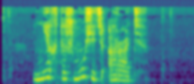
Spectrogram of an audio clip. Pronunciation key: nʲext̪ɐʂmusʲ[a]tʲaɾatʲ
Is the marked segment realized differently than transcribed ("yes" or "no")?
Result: yes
